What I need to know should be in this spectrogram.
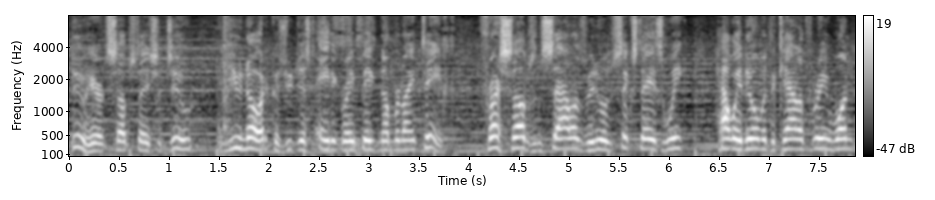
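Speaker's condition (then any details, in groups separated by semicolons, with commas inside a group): No condition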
